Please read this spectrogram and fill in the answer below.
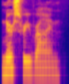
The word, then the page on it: nursery rhyme: American English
